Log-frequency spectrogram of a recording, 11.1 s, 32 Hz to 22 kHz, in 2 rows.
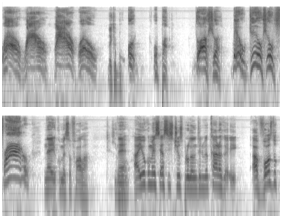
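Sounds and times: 
person's voice imitating a cat meowing: 0:00.0 - 0:06.2
speech: 0:00.3 - 0:11.1.

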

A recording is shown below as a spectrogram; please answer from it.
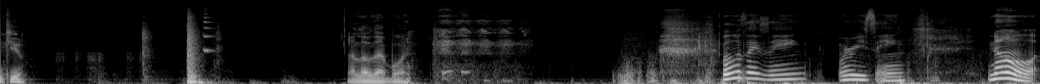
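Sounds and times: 
speech: 0:00.0 - 0:00.3, 0:03.5 - 0:04.5, 0:06.2 - 0:10.3
door thudding shut: 0:01.4 - 0:02.3
laughter: 0:04.4 - 0:05.5
faint shuffle of movement: 0:05.4 - 0:10.3.

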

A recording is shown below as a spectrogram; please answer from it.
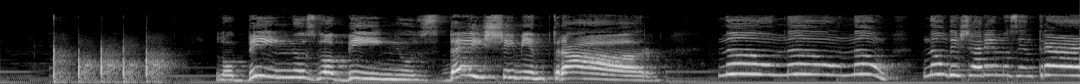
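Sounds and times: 
knocking on the door of a brick house: 0:00.5 - 0:01.8
speech: 0:02.2 - 0:10.7.

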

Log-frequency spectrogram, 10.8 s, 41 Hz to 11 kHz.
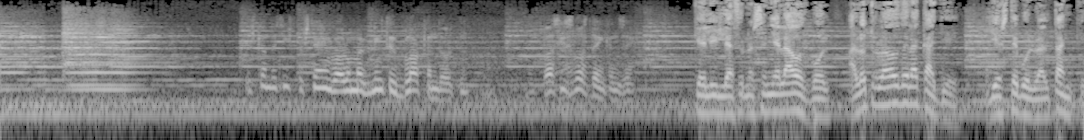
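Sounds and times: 
large bell ringing: 0:00.0 - 0:10.8
speech: 0:02.8 - 0:10.8.

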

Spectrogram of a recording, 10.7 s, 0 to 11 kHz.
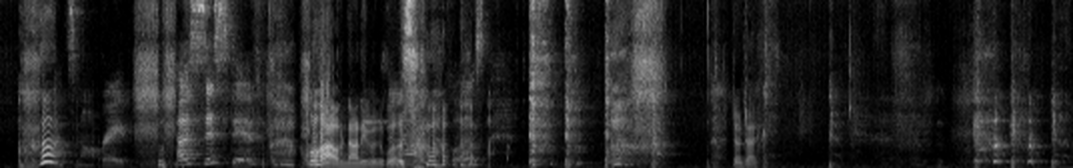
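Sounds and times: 
speech: 0:00.4 - 0:05.0, 0:07.3 - 0:07.8
person coughing after inhaling saliva: 0:05.3 - 0:06.8, 0:09.7 - 0:10.7.

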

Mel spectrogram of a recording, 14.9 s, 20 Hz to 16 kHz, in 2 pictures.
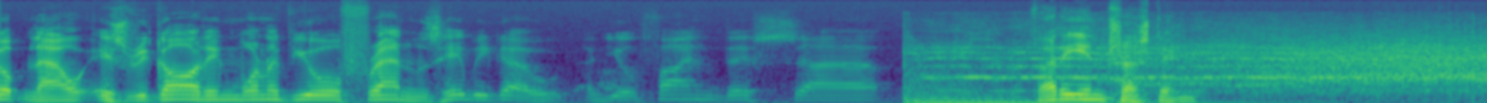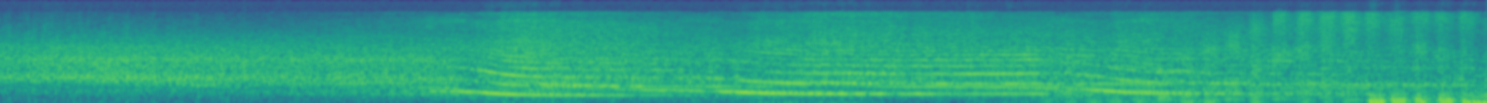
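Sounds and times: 
speech: 0:00.0 - 0:06.2
car engine revving and accelerating through gear changes: 0:04.5 - 0:14.8
steady road roar: 0:04.5 - 0:14.8.

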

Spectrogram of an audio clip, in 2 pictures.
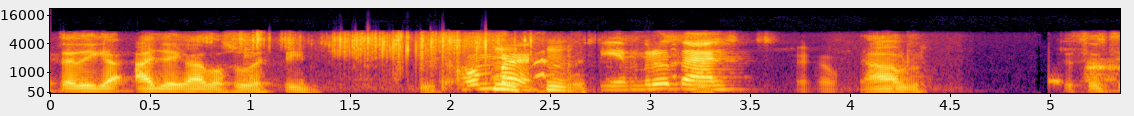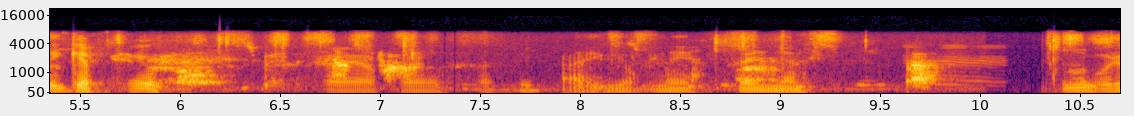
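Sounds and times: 
speech: 0:00.0 - 0:10.6
laughter: 0:02.0 - 0:03.4, 0:05.1 - 0:07.3, 0:08.0 - 0:09.2
dog barking and whimpering: 0:05.2 - 0:07.3, 0:08.8 - 0:10.0.

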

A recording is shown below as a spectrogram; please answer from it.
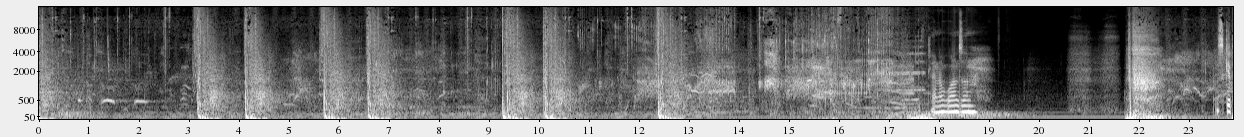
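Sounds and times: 
video game gunshots: 0:00.0 - 0:00.5, 0:03.1 - 0:05.0, 0:05.6 - 0:07.4, 0:09.2 - 0:11.0, 0:12.3 - 0:13.2
low rumbling background: 0:00.0 - 0:23.8.

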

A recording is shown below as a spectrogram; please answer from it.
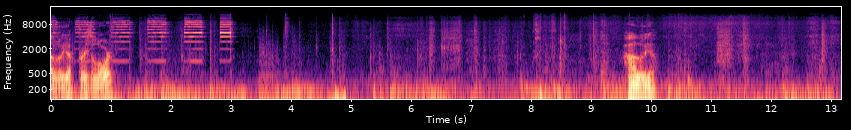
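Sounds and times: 
speech: 0:00.0 - 0:01.2, 0:09.6 - 0:10.2
alarm clock beeping: 0:00.0 - 0:03.2
rustling, clicking and handling noises: 0:04.4 - 0:13.1.

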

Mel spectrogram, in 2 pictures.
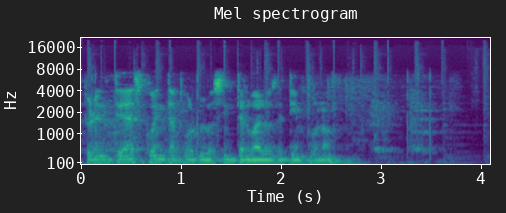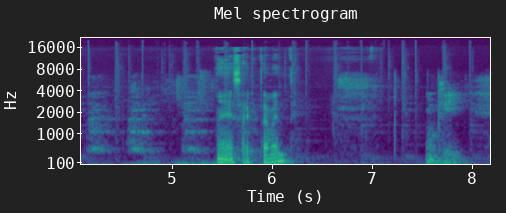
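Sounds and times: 
dog barking: 0:00.0 - 0:00.9, 0:02.7 - 0:05.5
speech: 0:00.0 - 0:03.4, 0:05.4 - 0:06.3, 0:07.5 - 0:08.0.

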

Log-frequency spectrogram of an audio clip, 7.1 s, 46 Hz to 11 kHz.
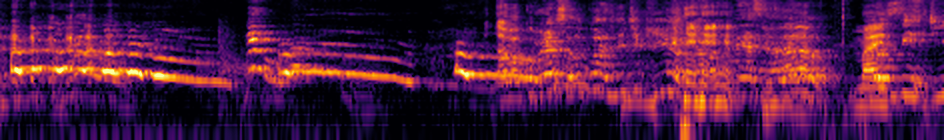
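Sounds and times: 
laughter: 0:00.0 - 0:01.8, 0:03.5 - 0:06.3
dog howling and whining: 0:00.1 - 0:04.4
speech: 0:05.2 - 0:07.0.

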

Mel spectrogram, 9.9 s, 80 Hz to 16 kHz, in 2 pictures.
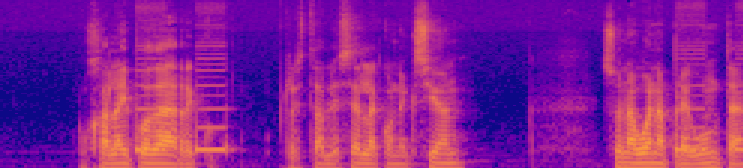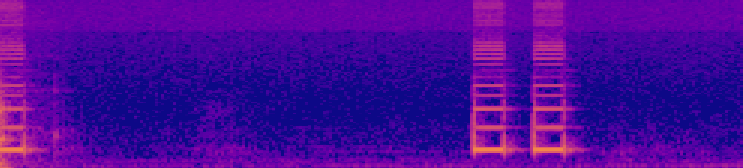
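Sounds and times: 
low hum: 0:00.0 - 0:09.8
speech: 0:00.6 - 0:03.2, 0:04.0 - 0:05.2
telephone keypad dialing tones: 0:00.9 - 0:01.6, 0:04.5 - 0:05.2, 0:08.1 - 0:08.8.

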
